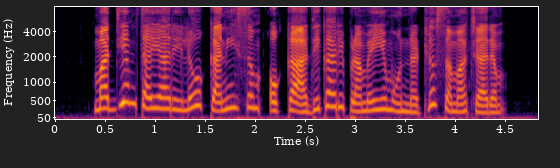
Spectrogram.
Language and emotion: Telugu, neutral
